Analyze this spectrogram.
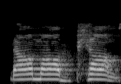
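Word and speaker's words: rāmābhyām: And this is Mahaprana Bha, Ramabhyam. Some air should be there when we tell this Ba, okay? Air, Ramabhyam, okay?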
